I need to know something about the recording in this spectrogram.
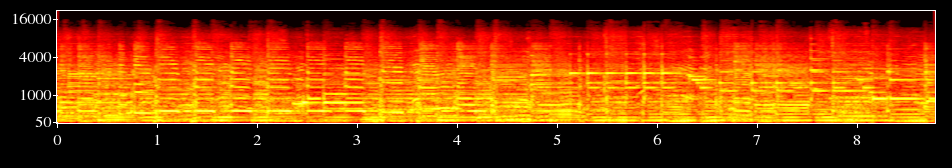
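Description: Live blues band playing, with electric guitar to the fore over keyboard and drums.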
